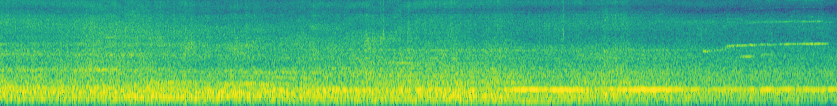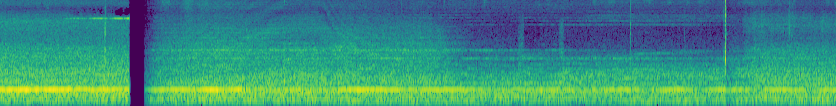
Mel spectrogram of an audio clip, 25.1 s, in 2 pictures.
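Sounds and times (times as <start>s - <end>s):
electric train running with hum: 0.0s - 25.0s
thin wheel squeal: 10.6s - 12.5s, 13.4s - 14.5s.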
